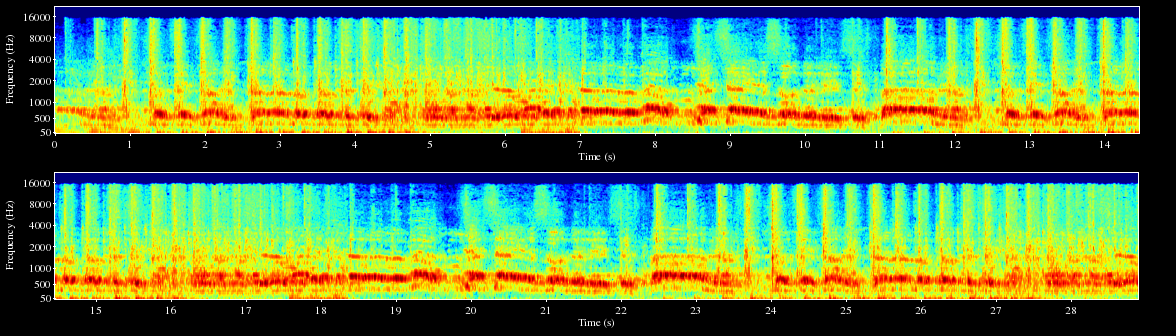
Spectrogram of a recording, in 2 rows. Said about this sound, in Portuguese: Por enquanto, vamos à música 4 do Som das Torcidas, All Me Lads, é uma canção da torcida inspirada em música de George Ridley.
